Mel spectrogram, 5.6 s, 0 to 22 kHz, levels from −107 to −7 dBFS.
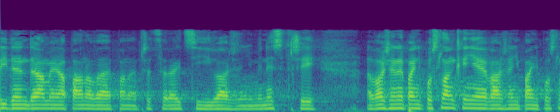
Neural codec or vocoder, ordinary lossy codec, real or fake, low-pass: none; MP3, 64 kbps; real; 7.2 kHz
